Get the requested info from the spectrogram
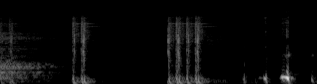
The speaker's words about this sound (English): Gunshots if you feel me.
